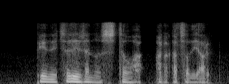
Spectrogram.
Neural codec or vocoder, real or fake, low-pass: codec, 16 kHz in and 24 kHz out, 0.6 kbps, FocalCodec, streaming, 2048 codes; fake; 7.2 kHz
